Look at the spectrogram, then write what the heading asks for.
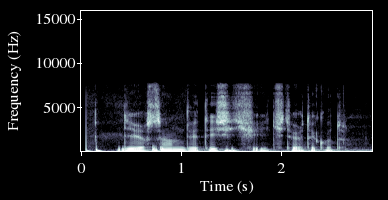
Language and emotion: Russian, neutral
